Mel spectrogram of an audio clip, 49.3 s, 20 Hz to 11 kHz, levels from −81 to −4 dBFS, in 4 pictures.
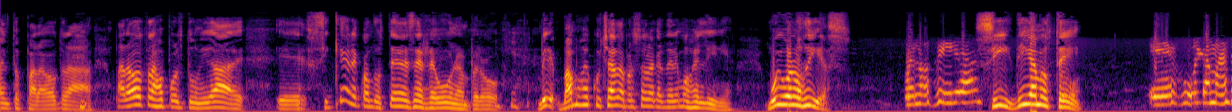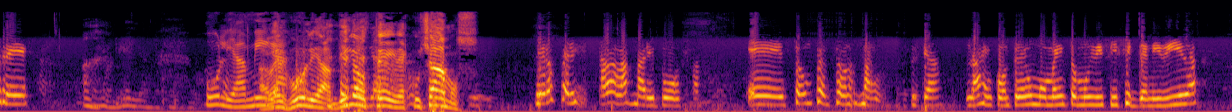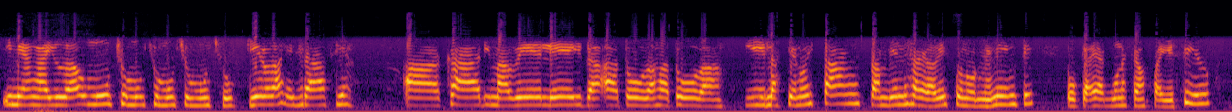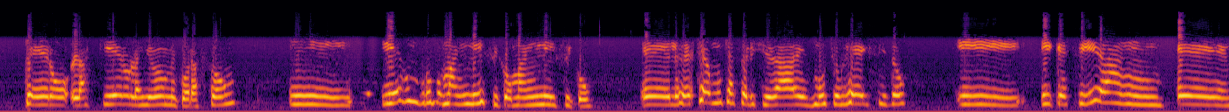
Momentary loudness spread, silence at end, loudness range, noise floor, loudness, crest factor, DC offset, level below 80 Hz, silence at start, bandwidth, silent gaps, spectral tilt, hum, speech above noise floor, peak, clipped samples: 12 LU; 0 s; 5 LU; -52 dBFS; -18 LUFS; 18 dB; 1%; -48 dBFS; 0 s; 7.8 kHz; none; -5.5 dB/octave; none; 34 dB; 0 dBFS; under 0.1%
